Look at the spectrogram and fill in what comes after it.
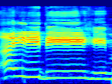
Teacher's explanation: آئی پہ یالین ہے، یالین کو لمبا بھی نہیں کریں گے، جھٹکا بھی نہیں دیں گے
